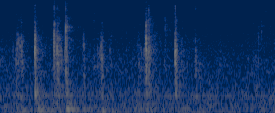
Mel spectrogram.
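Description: Programming code typed on a computer keyboard in a classroom setting: a quick cluster of crisp key clicks, a pause, then a few more taps, quiet and close with no speech.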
